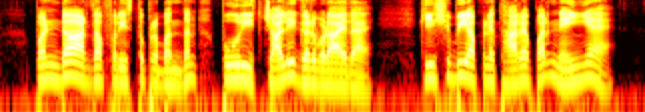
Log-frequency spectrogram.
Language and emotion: Dogri, disgusted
